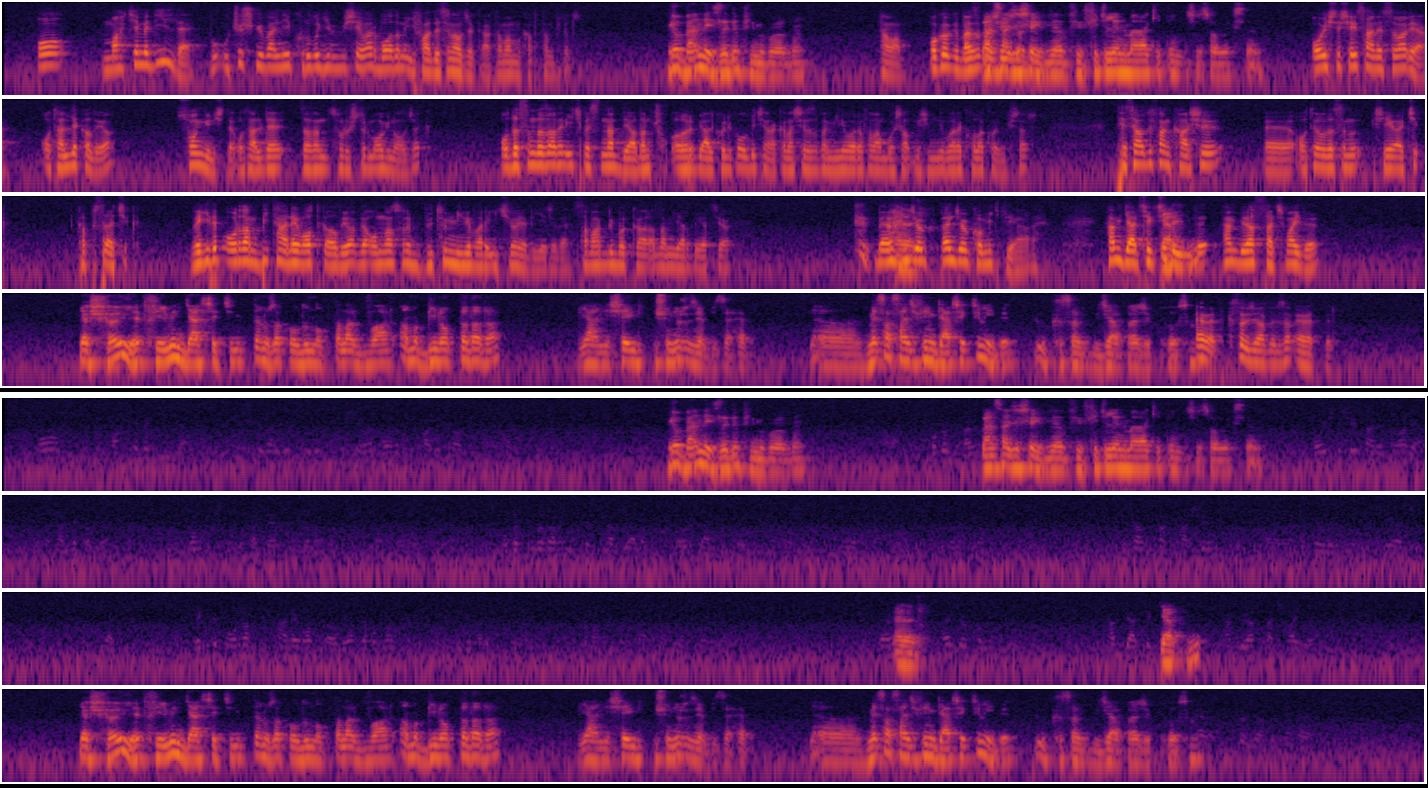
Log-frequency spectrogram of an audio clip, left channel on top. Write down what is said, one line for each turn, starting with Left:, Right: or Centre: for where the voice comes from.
Left: o mahkeme değil de bu uçuş güvenliği kurulu gibi bir şey var. Bu adamın ifadesini alacaklar tamam mı kaptan pilot?
Centre: Yo ben de izledim filmi bu arada.
Left: Tamam. Okey okey ben zaten
Centre: Ben
Left: şeyi
Centre: sadece
Left: söylüyorum.
Centre: şey ya, fi- fikirlerini merak ettiğim için sormak istedim.
Left: O işte şey sahnesi var ya otelde kalıyor. Son gün işte otelde zaten soruşturma o gün olacak. Odasında zaten içmesinler diye adam çok ağır bir alkolik olduğu için arkadaşlar zaten minibara falan boşaltmış. Minibara kola koymuşlar. Tesadüfen karşı e, otel odasının şeyi açık. Kapısı açık. Ve gidip oradan bir tane vodka alıyor ve ondan sonra bütün minibarı içiyor ya bir gecede. Sabah bir bakıyor adam yerde yatıyor. Be- Bence
Centre: Evet.
Left: o, bence o komikti ya. Hem gerçekçi
Centre: Ya,
Left: değildi, hem biraz saçmaydı.
Centre: ya şöyle filmin gerçekçilikten uzak olduğu noktalar var ama bir noktada da yani şey düşünürüz ya bize hep. Ee, mesela sence film gerçekçi miydi? Kısa bir cevap verecek olsam.
Left: Evet, kısa bir cevap verirsem evet derim.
